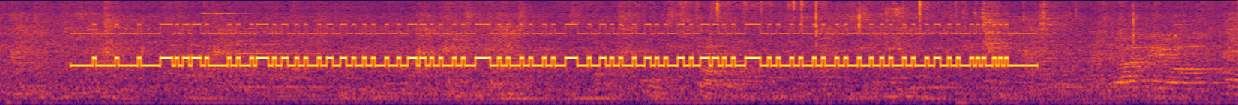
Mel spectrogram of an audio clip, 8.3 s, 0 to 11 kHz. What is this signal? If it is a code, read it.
RTTY (50 baud, 450 Hz shift), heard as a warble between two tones, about 1550 Hz centre, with the noise of a cafe. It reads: 32201 59770 51266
